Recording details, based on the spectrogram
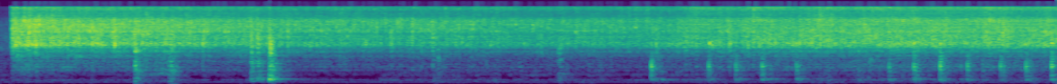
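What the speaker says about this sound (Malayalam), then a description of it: "എണ്ണ ചൂടാവട്ടെ ഈ ഒരു സവാള ചെറുത് മതിട്ടാ" Onion sautéing in hot oil for a chutney, a steady close sizzle with scattered spoon-and-pan clicks from stirring throughout.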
